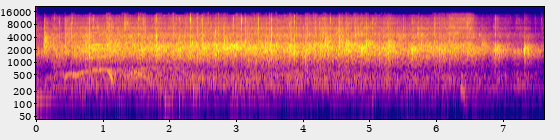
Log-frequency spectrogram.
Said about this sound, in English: You could welcome them with very loud cheering if you wanted.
